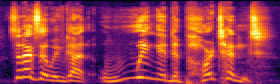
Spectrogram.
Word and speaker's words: Winged: So, next up, we've got Winged Portent. You gotta 2-syllable it. You gotta do it.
